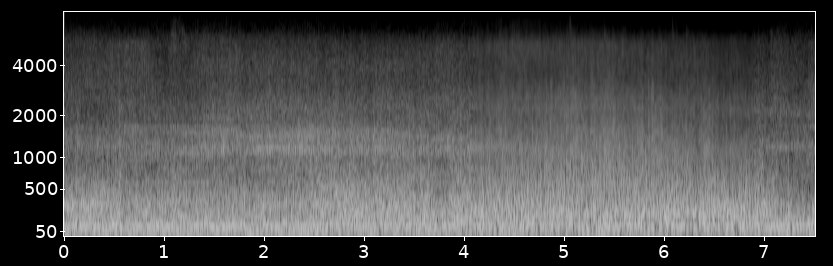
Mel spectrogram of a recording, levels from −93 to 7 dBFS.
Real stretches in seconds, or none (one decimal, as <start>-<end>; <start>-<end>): 0.0-4.1; 6.9-7.5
